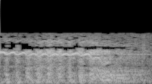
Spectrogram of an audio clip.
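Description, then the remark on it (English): A horse named Joker whinnies loudly, a single wavering neigh that rises and trembles before trailing off, with no one speaking over it. “You'll never win an argument with that horse.”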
